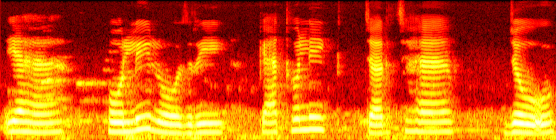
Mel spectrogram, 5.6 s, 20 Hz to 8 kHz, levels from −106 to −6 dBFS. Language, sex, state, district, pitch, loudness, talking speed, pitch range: Hindi, female, Punjab, Fazilka, 205 Hz, -15 LUFS, 75 wpm, 195-220 Hz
